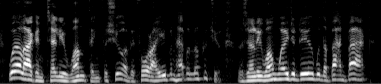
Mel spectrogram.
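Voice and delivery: loud, jovial physician; confident doctor. Acted. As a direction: declare it as a self-assured doctor.

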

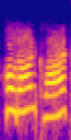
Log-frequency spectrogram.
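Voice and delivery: high, loud, urgent call; attempted shout. A narrator's reading. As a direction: shout to him to hang on. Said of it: "I tried to shout".

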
